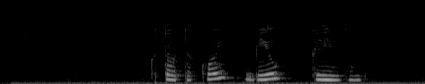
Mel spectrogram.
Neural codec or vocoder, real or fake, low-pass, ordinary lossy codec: none; real; 7.2 kHz; none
